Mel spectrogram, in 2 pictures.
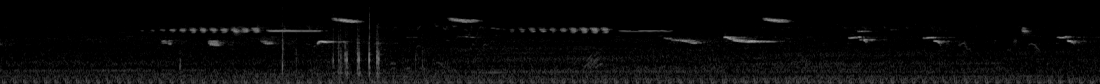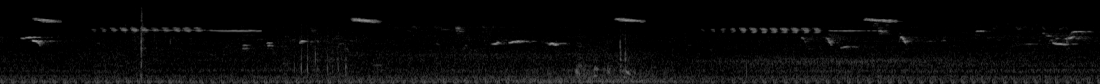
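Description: Small birds chirping and calling, with short sharp notes and, every few seconds, a quick buzzy trill.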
